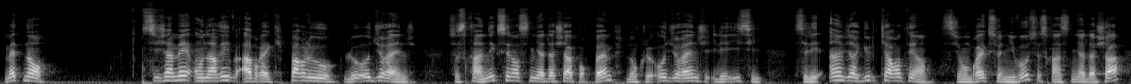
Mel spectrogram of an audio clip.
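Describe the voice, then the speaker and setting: A crypto YouTuber with a slightly high voice and lively intonation talks a little fast as he casually goes over price charts and promotes his channel. He's chatty, sprinkling in lots of fillers and slang.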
